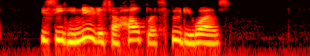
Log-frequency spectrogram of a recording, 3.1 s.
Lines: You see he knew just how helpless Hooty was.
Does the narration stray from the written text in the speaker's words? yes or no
no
